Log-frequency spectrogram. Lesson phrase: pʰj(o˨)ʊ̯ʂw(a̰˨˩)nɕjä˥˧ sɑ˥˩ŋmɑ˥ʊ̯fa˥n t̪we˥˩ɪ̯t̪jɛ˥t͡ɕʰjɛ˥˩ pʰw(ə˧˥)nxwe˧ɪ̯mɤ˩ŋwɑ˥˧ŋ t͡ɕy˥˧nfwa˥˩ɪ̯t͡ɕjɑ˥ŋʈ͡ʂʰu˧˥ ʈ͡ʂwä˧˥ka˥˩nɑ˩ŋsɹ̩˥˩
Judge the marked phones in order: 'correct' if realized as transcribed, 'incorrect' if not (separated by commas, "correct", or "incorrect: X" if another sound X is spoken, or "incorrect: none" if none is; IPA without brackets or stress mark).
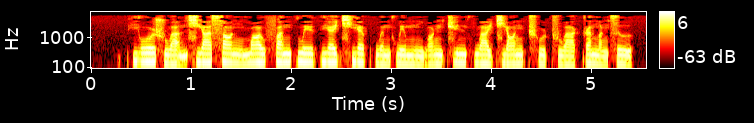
incorrect: o˥, correct, correct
